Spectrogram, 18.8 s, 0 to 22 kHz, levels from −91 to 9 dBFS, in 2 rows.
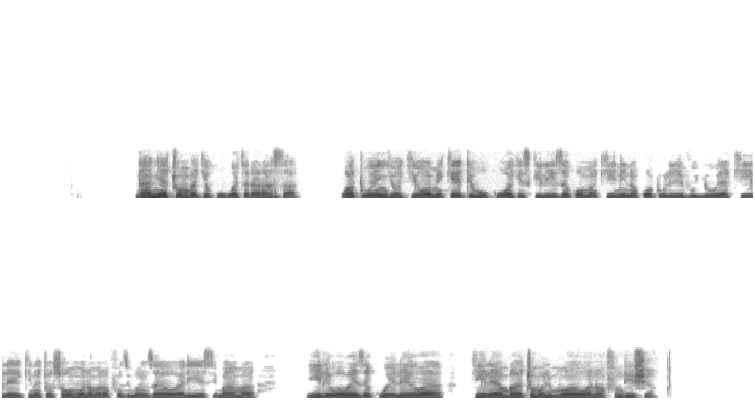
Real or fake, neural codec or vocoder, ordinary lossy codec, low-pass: real; none; Opus, 64 kbps; 5.4 kHz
